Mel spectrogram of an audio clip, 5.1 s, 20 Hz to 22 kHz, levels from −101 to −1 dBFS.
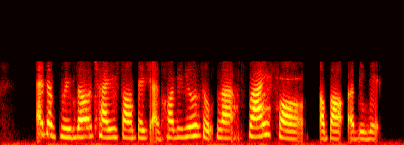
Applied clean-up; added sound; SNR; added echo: neural diffusion model UNIVERSE++.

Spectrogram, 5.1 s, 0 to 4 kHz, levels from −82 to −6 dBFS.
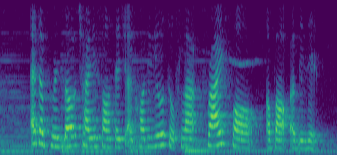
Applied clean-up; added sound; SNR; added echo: none; Piano; 14 dB; none.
